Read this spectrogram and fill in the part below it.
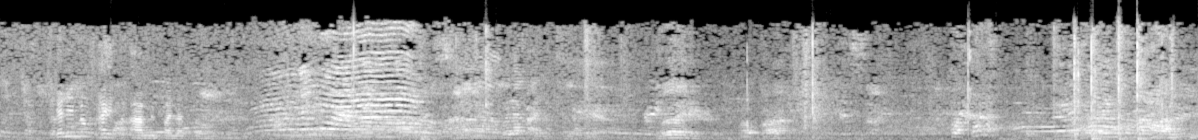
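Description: Several adults chat and laugh nearby.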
